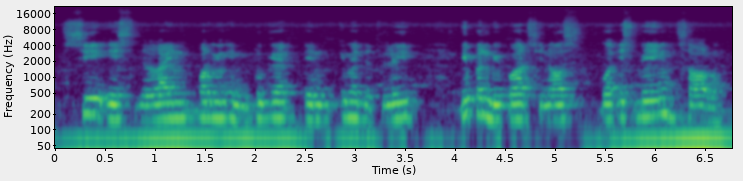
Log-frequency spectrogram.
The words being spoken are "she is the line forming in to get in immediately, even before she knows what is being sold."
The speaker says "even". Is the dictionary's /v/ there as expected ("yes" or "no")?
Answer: no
